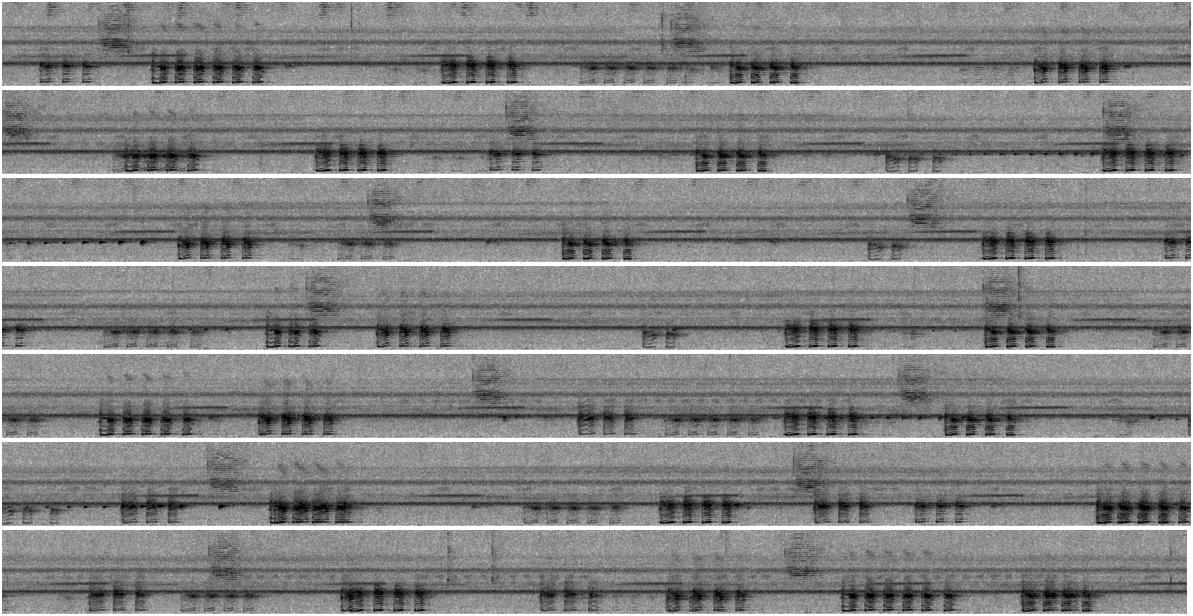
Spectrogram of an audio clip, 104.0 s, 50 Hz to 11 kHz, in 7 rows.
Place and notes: Stream, Frog Sound, On the bridge, late at night
Zoom H2n MS+XY
Nantou County, Taiwan, 14 July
